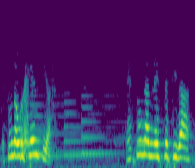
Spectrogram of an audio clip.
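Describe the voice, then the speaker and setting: Male preacher, very high voice, urgent altar-call sermon, hushed to shouting, tinny lo-fi sound with soft music behind. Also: a little slow. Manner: swings from hushed pleading to loud impassioned cries.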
